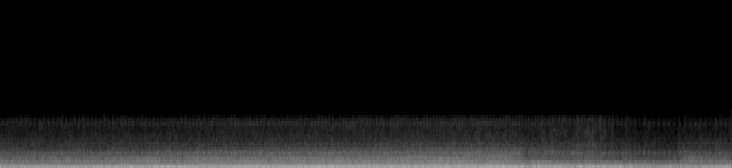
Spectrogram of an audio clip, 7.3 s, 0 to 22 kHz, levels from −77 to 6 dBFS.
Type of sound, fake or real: real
